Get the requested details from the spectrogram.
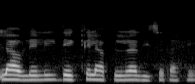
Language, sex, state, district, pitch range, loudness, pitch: Marathi, female, Maharashtra, Aurangabad, 195-220 Hz, -24 LUFS, 210 Hz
